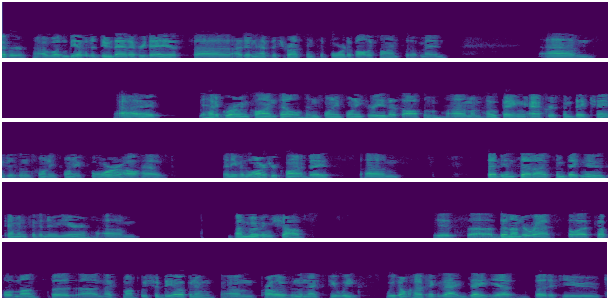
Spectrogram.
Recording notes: takes phone calls from previous guests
